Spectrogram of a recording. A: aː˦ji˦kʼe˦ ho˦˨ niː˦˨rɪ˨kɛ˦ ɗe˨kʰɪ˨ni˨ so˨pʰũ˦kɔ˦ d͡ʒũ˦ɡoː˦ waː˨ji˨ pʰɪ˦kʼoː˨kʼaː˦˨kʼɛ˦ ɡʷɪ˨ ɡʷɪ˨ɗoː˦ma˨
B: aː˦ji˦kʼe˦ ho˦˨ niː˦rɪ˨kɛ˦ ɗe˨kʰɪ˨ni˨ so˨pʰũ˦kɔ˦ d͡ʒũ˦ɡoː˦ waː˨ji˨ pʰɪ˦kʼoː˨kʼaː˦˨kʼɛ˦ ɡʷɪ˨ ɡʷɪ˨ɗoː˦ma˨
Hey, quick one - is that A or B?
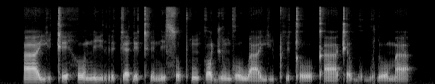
A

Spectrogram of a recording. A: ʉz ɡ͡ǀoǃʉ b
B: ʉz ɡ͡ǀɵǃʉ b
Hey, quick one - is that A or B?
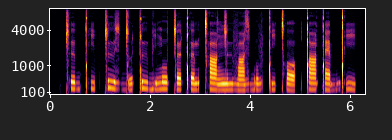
B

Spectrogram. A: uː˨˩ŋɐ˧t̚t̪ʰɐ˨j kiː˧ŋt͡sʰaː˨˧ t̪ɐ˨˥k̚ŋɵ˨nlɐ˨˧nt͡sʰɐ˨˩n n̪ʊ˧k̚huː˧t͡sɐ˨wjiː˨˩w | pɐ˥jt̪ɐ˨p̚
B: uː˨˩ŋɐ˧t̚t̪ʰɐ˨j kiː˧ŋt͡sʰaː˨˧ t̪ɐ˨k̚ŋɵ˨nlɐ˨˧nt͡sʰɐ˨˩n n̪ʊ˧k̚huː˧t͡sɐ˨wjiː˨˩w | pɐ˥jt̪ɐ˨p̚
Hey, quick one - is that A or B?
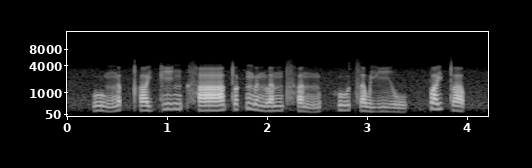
A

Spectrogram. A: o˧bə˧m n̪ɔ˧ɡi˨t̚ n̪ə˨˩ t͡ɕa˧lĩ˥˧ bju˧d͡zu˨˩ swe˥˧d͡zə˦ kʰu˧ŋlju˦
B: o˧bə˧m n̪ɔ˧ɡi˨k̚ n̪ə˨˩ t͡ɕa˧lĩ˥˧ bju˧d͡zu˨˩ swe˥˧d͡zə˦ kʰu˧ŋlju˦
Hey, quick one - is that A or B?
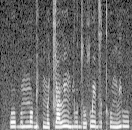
B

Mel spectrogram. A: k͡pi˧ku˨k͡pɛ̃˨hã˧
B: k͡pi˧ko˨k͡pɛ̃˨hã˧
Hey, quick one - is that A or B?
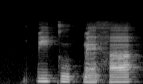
A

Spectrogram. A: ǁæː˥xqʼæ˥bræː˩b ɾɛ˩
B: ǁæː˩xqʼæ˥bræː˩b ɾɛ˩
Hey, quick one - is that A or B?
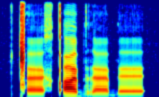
B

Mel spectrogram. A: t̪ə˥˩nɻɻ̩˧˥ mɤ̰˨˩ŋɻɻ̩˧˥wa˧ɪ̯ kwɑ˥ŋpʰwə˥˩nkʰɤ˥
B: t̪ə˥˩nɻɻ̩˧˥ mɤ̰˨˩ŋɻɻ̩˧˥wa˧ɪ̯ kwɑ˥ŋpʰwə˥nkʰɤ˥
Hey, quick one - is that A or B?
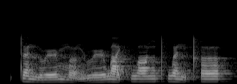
A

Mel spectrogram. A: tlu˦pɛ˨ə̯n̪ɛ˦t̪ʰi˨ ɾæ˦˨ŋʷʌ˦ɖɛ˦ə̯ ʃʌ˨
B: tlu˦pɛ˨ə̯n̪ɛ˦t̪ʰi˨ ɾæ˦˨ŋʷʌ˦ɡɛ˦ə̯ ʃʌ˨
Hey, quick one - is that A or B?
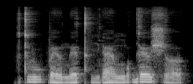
B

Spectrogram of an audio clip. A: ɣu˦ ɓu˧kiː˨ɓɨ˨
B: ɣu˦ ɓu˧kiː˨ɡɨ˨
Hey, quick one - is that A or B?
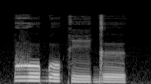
B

